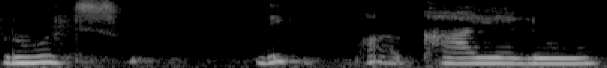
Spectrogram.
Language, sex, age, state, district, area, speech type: Telugu, female, 18-30, Telangana, Mancherial, rural, spontaneous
